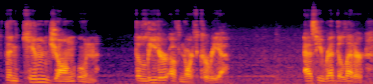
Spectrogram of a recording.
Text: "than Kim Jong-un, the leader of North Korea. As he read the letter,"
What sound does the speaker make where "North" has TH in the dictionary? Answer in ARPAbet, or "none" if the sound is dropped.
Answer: TH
